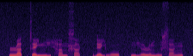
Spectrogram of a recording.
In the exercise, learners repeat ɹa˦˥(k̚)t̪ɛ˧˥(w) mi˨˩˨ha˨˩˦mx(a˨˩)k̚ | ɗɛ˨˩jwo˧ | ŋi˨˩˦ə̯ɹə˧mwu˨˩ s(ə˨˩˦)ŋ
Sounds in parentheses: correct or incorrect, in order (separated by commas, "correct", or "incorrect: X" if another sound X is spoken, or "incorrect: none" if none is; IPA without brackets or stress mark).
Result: incorrect: t̚, incorrect: j, correct, incorrect: a˨˩˦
